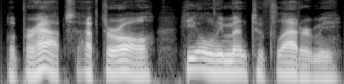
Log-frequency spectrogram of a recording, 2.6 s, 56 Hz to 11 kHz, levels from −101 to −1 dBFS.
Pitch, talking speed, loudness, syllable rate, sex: 110 Hz, 230 wpm, -20 LUFS, 6.2 syllables/s, male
